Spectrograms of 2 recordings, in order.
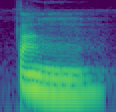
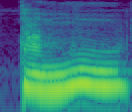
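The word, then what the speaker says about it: tongue: membacanya agak jauh memang ini dibaca tang banyak yang di-silentkan ya terutama u-nya u-nya sama sekali tidak berbunyi tuh ya harusnya paling enggak Tangu begitu ya paling enggak Tangu tapi ini membacanya adalah tang tang jadi u-nya termasuk hilang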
